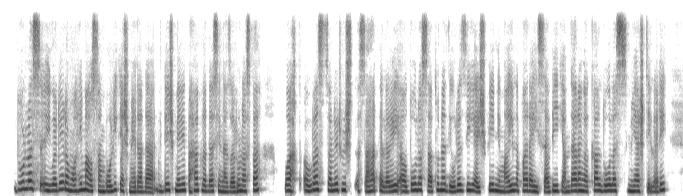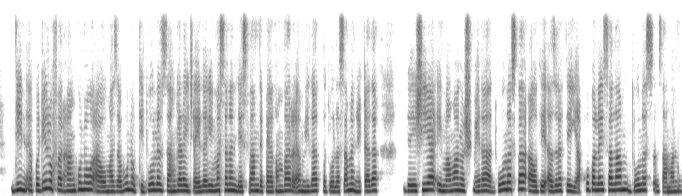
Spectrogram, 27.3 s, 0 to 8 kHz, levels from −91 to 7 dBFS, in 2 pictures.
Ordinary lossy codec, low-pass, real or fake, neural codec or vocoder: none; 7.2 kHz; fake; codec, 16 kHz in and 24 kHz out, 1.1 kbps, FireRedTTS-2 codec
